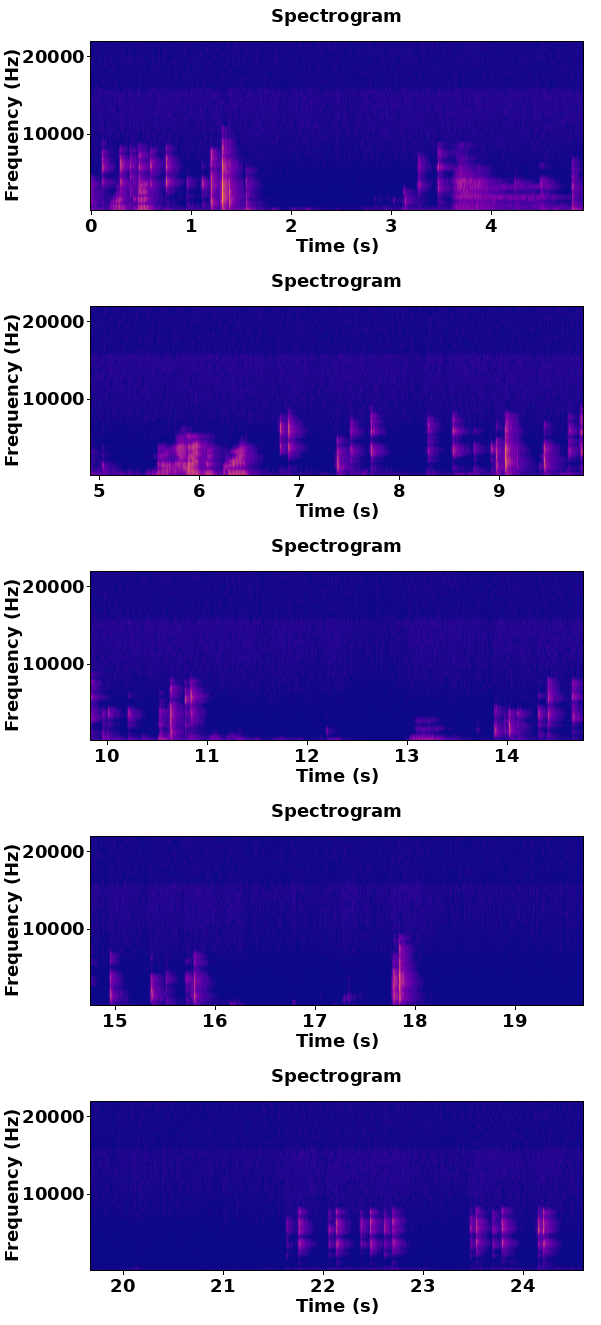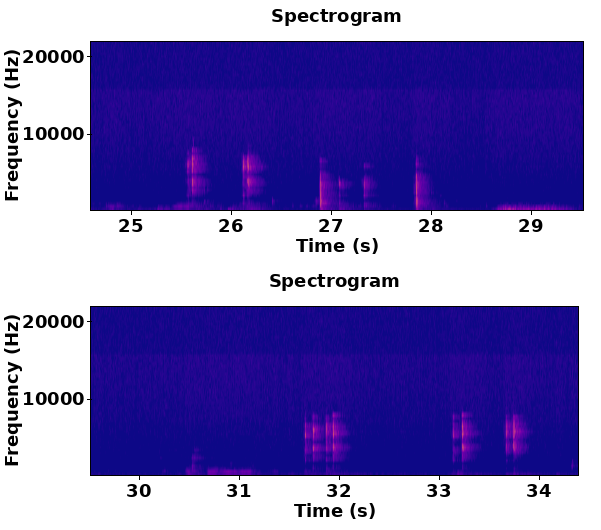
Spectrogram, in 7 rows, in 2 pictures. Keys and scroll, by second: 1.2 space, 8.9 space, 17.7 3.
